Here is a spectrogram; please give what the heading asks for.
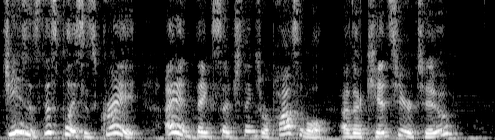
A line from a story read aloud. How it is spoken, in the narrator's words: Alec exclaimed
